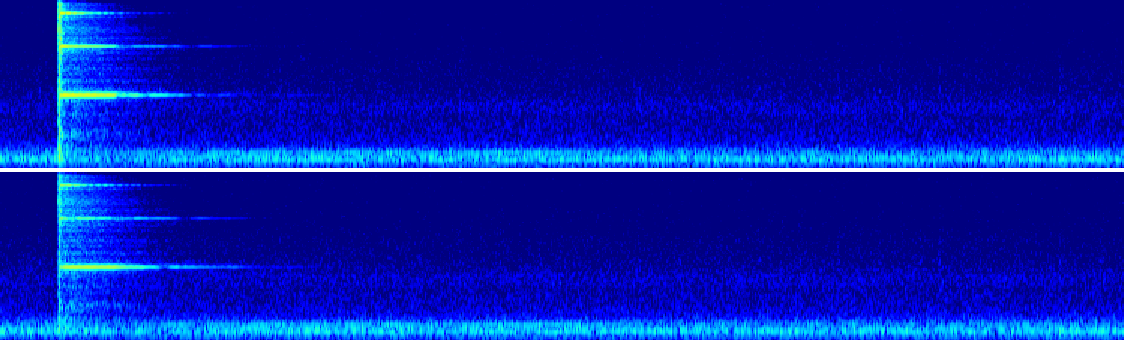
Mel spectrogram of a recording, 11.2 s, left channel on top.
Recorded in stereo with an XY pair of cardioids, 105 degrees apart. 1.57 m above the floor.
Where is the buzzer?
65° left, 0.7 m.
